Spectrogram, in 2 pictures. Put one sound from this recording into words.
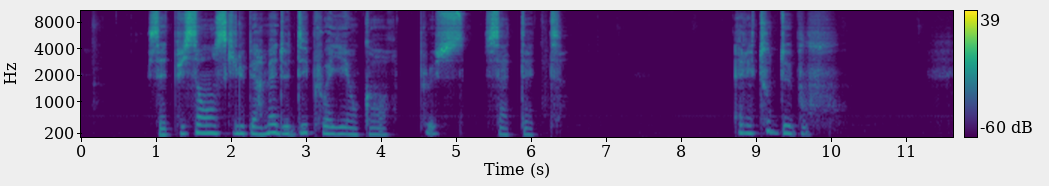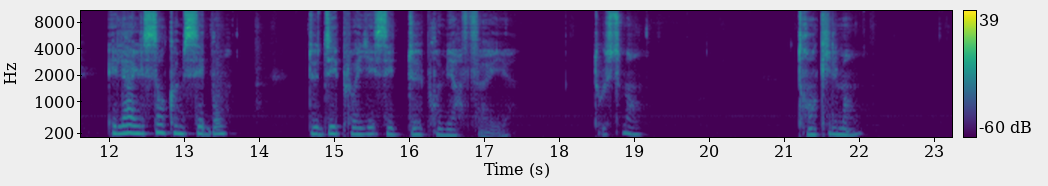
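A middle-aged woman speaks slowly and calmly, close to the microphone, with long pauses.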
